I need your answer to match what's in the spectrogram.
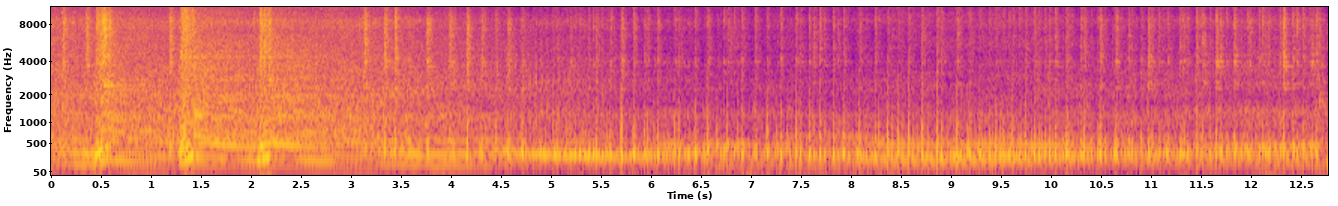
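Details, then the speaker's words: Yamaha Banshee 350cc two-stroke after carb cleaning (left carb was clogged), pre-mix fuel: crisp blips rising and falling cleanly, then a steady fast idle with even popping; responds well, healthy. "should be a lot better now with the carbs cleaned out before one carb was kind of clogged up it was the left carb"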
